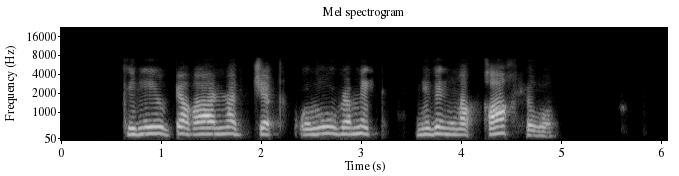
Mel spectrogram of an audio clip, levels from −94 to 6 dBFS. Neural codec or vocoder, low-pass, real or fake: codec, 16 kHz, 1 kbps, FreqCodec, smaller model; 7.2 kHz; fake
